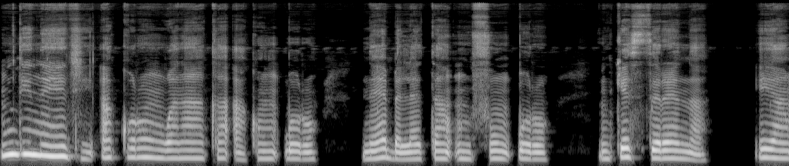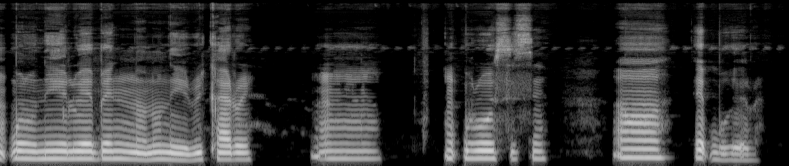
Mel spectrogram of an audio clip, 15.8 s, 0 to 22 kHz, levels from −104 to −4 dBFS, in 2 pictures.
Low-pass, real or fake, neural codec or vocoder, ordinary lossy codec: none; real; none; none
